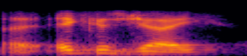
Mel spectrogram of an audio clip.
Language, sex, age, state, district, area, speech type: Kashmiri, male, 18-30, Jammu and Kashmir, Shopian, urban, conversation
